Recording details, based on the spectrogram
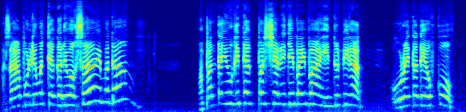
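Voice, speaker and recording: An actress playing an eager, deferential household aide in an Ilocano radio drama, with a thin, shrill voice. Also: female voice, moderate pace, bright, forceful tone, no room sound, clean studio sound, exaggerated voice.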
